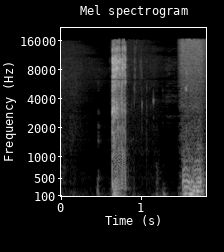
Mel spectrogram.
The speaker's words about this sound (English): Just laughing at fart noises, dude.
